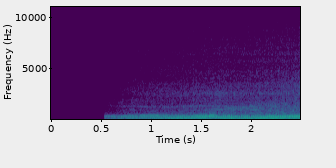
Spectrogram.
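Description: Silence, then a faint motorcycle engine fading in about a quarter of the way in, running steadily and staying very quiet.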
